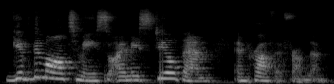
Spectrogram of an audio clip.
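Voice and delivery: ordinary delivery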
